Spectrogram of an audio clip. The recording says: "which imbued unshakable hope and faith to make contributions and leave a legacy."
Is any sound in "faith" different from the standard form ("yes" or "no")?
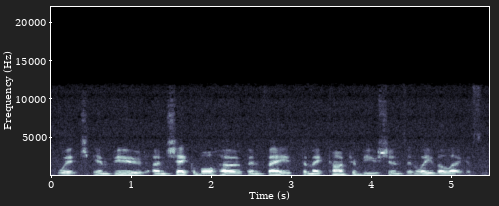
no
